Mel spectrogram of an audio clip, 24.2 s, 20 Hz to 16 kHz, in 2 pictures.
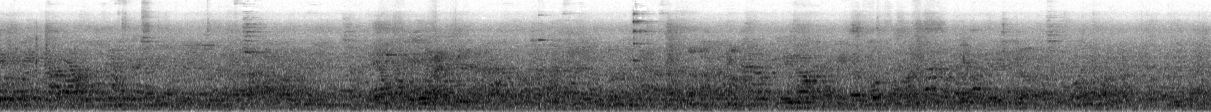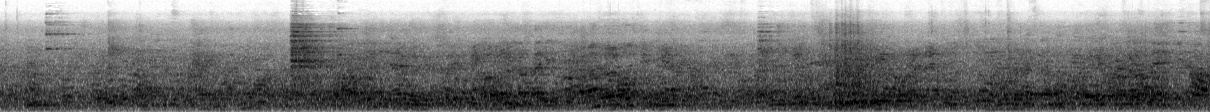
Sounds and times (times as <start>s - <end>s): Speech: 0.0s - 24.2s.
